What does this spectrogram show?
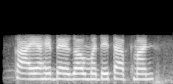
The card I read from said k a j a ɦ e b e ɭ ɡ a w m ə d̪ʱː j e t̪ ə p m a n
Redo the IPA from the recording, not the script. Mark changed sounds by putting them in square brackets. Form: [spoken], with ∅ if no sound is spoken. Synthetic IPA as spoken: k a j a ɦ e b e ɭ ɡ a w m ə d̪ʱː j e t̪ [a] p m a n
